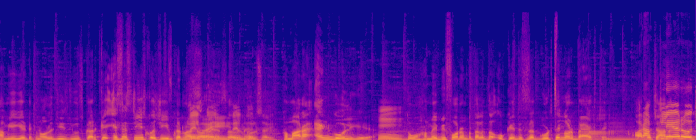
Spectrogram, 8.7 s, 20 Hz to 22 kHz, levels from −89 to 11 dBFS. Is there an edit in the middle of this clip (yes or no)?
no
